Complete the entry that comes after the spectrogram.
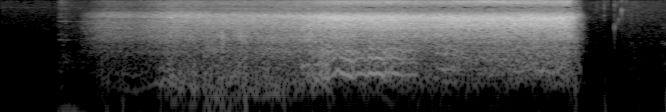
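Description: A single long, strained sniff through a blocked left nostril, congested for days: a harsh, airy hiss lasting a few seconds, with a faint whistling wheeze as the breath squeezes through.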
